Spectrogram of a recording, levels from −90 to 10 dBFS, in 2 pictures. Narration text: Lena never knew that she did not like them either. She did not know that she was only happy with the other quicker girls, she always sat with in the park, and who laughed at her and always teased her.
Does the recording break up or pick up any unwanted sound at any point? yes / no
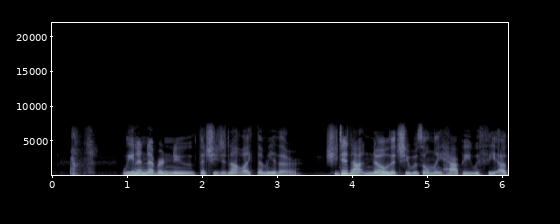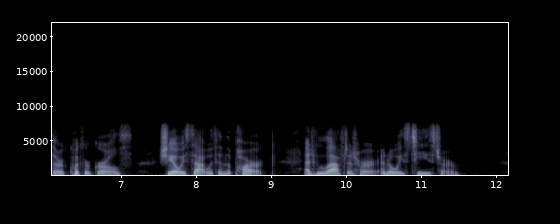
yes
